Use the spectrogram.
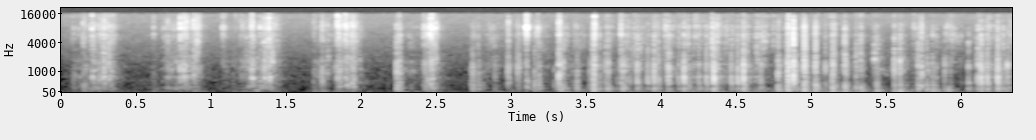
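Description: Fingertips rub and tap the touchpad and palm rest of a medium-size, solid, blue HP plastic laptop lying on fabric, then type on its plastic keys, with an earphone mic nearby but untouched. Soft, separate swishing rubs come first, followed by a quiet, rapid run of dry, clicky key taps with short decays.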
